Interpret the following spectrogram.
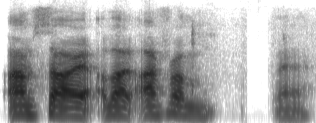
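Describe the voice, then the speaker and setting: A man's voice: on the high side, a little slow, lo-fi sound. A man joking around with friends at a tabletop game, hesitating with fillers. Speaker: player. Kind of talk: casual tabletop banter.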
